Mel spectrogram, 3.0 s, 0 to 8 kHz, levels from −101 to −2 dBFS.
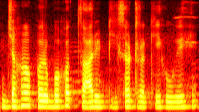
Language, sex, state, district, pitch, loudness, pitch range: Hindi, male, Jharkhand, Deoghar, 150 Hz, -18 LUFS, 145-155 Hz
